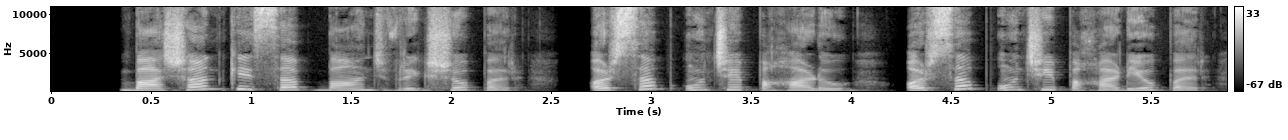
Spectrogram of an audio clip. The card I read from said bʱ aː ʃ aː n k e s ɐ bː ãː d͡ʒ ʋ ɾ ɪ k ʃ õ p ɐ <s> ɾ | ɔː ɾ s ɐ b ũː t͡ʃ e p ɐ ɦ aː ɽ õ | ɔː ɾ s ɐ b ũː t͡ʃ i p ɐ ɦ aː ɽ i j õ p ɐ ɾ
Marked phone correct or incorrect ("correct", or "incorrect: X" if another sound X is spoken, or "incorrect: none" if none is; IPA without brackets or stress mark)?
incorrect: none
